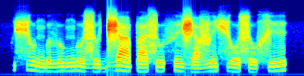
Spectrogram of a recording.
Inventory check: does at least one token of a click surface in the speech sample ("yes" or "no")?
no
